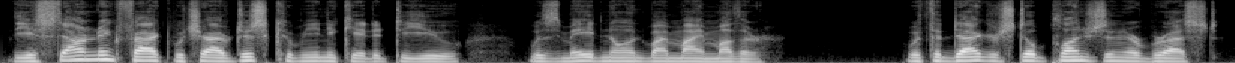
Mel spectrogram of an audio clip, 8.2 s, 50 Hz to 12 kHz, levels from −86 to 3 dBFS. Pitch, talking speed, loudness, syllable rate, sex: 130 Hz, 175 wpm, -17 LUFS, 4.9 syllables/s, male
